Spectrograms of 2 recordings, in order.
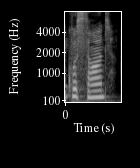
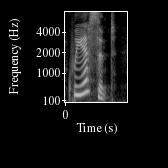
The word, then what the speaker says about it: quiescent: Did you say croissant? I am so hungry. – No, it's pronounced quiescent.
